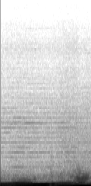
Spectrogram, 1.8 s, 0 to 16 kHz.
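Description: A stripped, caged Honda Civic Si FE1 race car engine revs loud and close, a steady harmonic drone whose pitch climbs and shifts, with no voices over it.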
